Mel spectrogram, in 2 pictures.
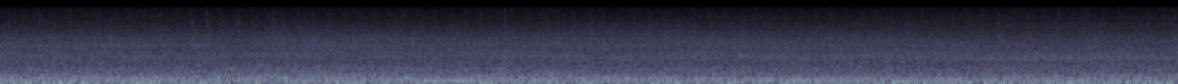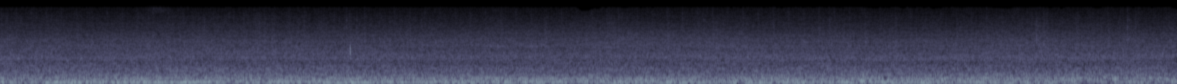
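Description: Double-stack intermodal freight train rolling past: a steady low rumble of the well cars' steel wheels on the rails.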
